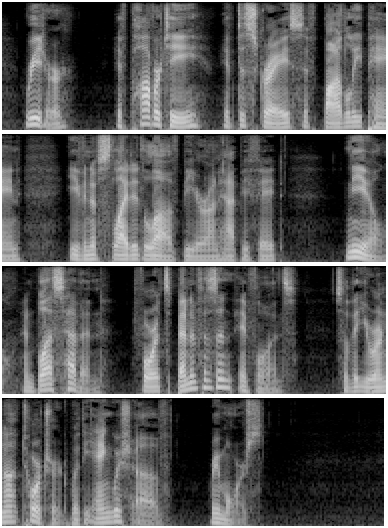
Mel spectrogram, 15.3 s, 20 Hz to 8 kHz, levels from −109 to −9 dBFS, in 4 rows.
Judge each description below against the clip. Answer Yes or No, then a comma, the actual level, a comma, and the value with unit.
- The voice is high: No, low, 100 Hz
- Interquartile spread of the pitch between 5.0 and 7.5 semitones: Yes, wide, 5.4 semitones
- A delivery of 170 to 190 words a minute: No, slow, 135 wpm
